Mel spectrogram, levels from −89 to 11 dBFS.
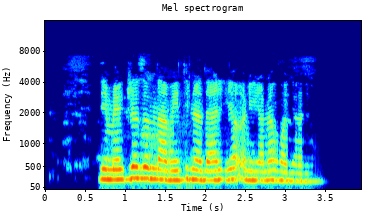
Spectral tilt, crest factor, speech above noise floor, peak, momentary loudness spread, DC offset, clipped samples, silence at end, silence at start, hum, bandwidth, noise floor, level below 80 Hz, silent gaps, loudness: -8.5 dB/octave; 14 dB; 39 dB; -2 dBFS; 13 LU; under 0.1%; under 0.1%; 0.55 s; 0.65 s; none; 6.4 kHz; -53 dBFS; -56 dBFS; none; -15 LUFS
